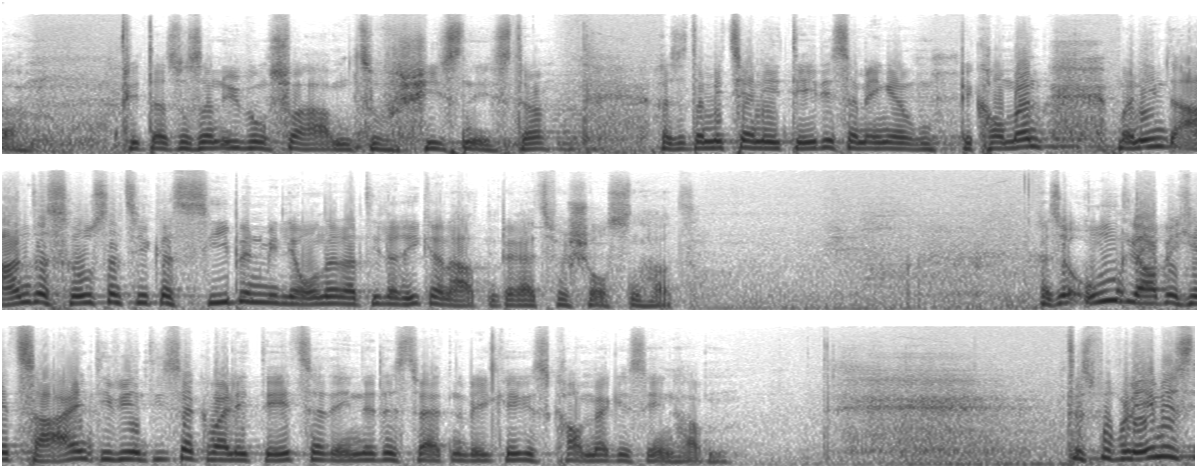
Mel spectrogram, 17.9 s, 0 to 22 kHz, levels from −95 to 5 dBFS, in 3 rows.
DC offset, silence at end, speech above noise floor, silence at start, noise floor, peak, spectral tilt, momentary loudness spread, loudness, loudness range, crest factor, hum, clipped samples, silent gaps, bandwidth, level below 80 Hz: under 0.1%; 0 s; 23 dB; 0 s; -42 dBFS; -8 dBFS; -6.5 dB/octave; 15 LU; -20 LUFS; 6 LU; 12 dB; none; under 0.1%; none; 15.5 kHz; -44 dBFS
